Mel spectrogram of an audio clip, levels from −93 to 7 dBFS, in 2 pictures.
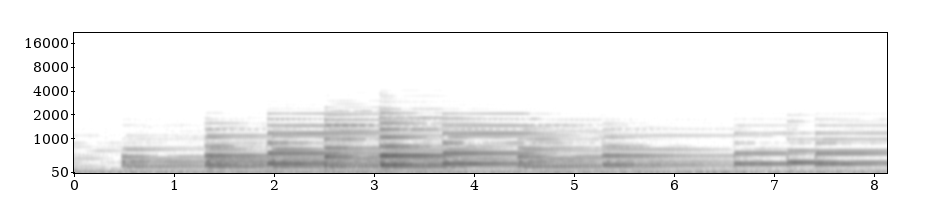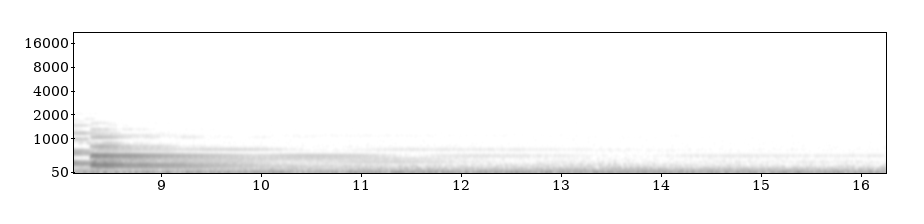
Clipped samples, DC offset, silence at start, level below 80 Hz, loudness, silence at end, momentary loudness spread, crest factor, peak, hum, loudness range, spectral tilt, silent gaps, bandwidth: under 0.1%; under 0.1%; 0 s; -60 dBFS; -45 LUFS; 0 s; 24 LU; 22 dB; -24 dBFS; none; 23 LU; -8.5 dB/octave; none; 18 kHz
